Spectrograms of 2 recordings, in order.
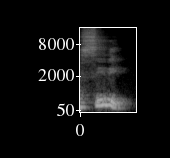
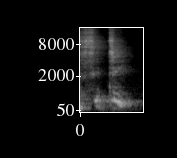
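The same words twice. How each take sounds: First: The middle consonant sounds like a soft D. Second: The middle consonant is a clear T. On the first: This is the common American way. The speaker calls it wrong. "city is C I D D Y" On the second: This is the proper English way. The speaker calls it right. "C I T Y, because the T is pronounced"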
